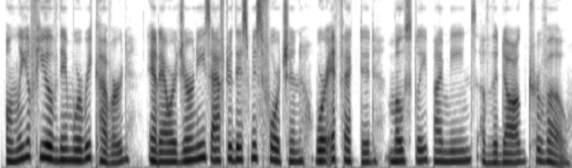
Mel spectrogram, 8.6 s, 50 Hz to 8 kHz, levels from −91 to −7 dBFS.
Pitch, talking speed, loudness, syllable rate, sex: 185 Hz, 155 wpm, -19 LUFS, 4.7 syllables/s, female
